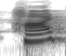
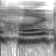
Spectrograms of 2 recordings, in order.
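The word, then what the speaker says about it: heart: Kidney trouble, हार्ट problem. देखो, ये ना करेक्ट प्रोनाउंसिएशन क्या करो, ये हर्ट बोलते हैं कोई तो, लेकिन ये हर्ट नहीं होता, ये क्या होता है? हार्ट, ठीक है.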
